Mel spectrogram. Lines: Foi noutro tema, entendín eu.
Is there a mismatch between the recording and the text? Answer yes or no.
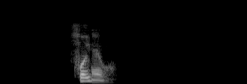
yes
